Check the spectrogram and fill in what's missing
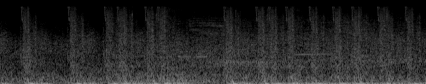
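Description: Sustained gunfire in a Destiny campaign firefight, dense bursts of shots and impacts rattling on almost without pause, loud and close, with other battle noise layered underneath.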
